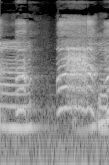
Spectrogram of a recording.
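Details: Two-month-old baby crying in pain during ear piercing: loud, high-pitched crying in sharp bursts with a brief pause for breath, an acute pain cry.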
